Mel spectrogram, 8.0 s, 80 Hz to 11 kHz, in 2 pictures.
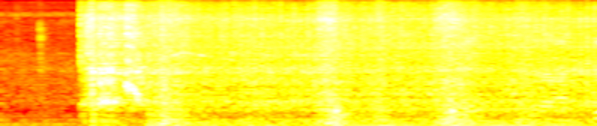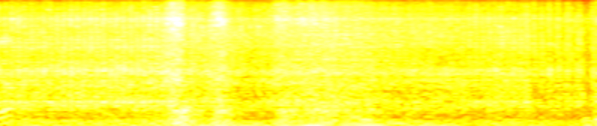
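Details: Toyota Dyna Rino 115 PS diesel truck with a no-crank traced to a dirty, rusty starter motor; starter cranks briefly, engine catches at once and settles to a steady even idle with no misses or knocks.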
